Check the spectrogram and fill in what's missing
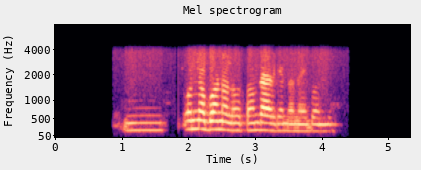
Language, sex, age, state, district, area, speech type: Maithili, female, 45-60, Bihar, Madhepura, rural, conversation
